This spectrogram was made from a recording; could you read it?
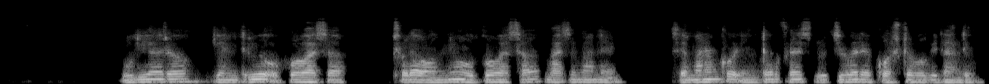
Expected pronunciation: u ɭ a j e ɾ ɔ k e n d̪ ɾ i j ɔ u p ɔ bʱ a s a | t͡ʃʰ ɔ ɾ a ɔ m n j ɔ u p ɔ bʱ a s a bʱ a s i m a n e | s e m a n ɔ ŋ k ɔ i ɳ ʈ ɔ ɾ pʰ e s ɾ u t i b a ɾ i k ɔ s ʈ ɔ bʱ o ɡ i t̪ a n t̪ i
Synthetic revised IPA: u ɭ i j a ɾ ɔ k e n d̪ ɾ i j ɔ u p ɔ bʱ a s a | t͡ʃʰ ɔ ɽ a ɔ n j ɔ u p ɔ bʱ a s a bʱ a s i m a n e | s e m a n ɔ ŋ k ɔ i ɳ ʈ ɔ ɾ pʰ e s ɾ u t i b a ɾ e k ɔ s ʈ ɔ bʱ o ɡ i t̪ a n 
